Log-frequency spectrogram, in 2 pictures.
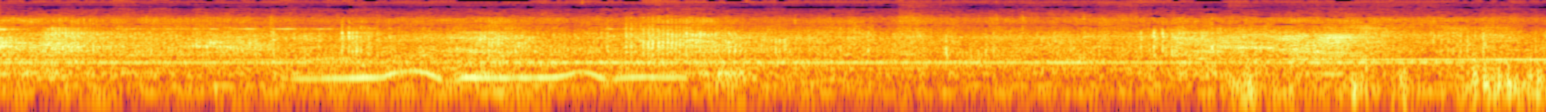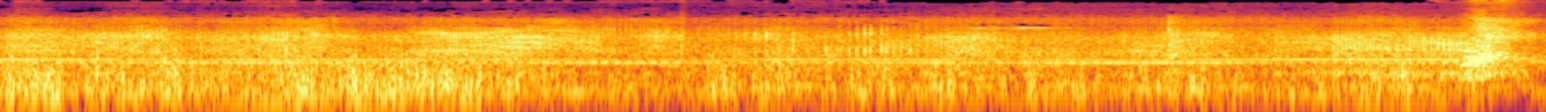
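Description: Motorised oil chekku running, its pestle turning through oilseed pieces in a steel mortar: a steady motor hum under an uneven crushing, grinding noise. A single sharp knock near the end.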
